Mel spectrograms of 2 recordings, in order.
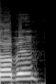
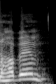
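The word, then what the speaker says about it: ح: এই হাটা হলো লম্বা, আর এই হাটার উচ্চারণ হলো হলকের মধ্যখান হইতে, অর্থাৎ হলকের যে কণ্ঠনালী যে আছে ওইখান থেকে একটু চেপে ধরে হাটা উচ্চারণ করতে হবে।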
